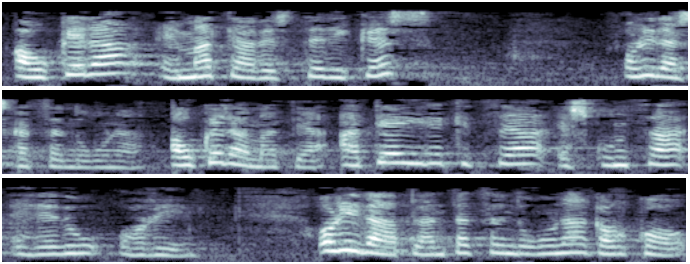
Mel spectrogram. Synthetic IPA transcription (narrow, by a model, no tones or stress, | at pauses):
awke̞ɾae̞mat̪e̞aβ̞e̞st̪e̞ɾike̞s | o̞ɾiðae̞skat͡se̞nd̪uɣ̞unaːwke̞ɾae̞mat̪e̞aʔat̪e̞aiɾe̞kit͡se̞aʔe̞skunt͡saʔe̞ɾe̞ðuo̞ri | o̞ɾiðaplant̪eat͡se̞nd̪uɣ̞unaɣawɾko̞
